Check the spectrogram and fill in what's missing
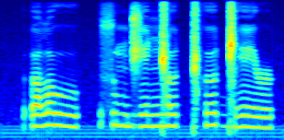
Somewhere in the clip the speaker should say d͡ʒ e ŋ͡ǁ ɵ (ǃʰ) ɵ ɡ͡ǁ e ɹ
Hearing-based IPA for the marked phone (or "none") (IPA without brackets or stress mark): ǁʰ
